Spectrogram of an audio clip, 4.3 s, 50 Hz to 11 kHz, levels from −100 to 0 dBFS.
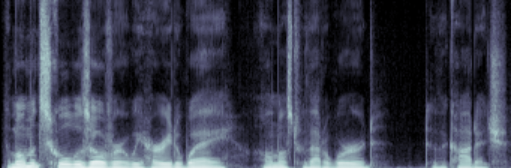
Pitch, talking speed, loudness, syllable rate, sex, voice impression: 130 Hz, 210 wpm, -15 LUFS, 6.4 syllables/s, male, masculine, middle-aged, slightly dark, slightly sincere, calm, kind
